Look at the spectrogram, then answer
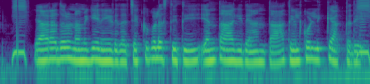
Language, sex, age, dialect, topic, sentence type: Kannada, female, 25-30, Coastal/Dakshin, banking, statement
